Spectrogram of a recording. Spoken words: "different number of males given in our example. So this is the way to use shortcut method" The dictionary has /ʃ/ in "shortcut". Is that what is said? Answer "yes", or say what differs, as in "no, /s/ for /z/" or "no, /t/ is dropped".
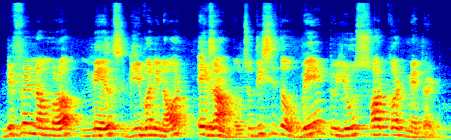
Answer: no, /s/ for /ʃ/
